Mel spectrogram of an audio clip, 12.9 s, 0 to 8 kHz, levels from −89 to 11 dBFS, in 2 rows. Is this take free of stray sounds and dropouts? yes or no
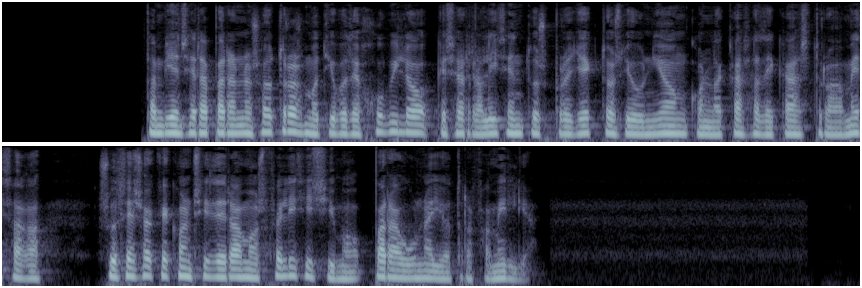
yes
